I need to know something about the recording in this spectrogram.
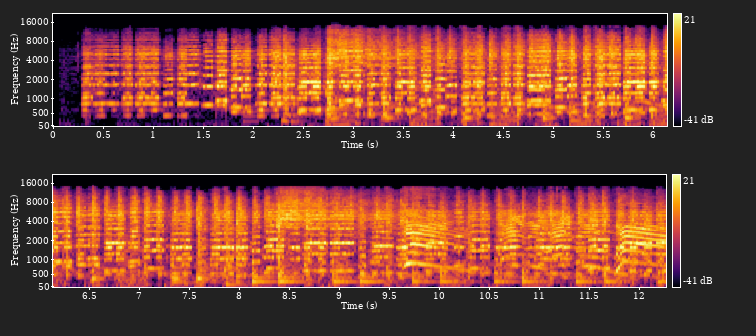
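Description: Vallenato music played live: a button accordion opens alone for about two seconds, then the percussion and bass come in with a steady beat under the accordion.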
